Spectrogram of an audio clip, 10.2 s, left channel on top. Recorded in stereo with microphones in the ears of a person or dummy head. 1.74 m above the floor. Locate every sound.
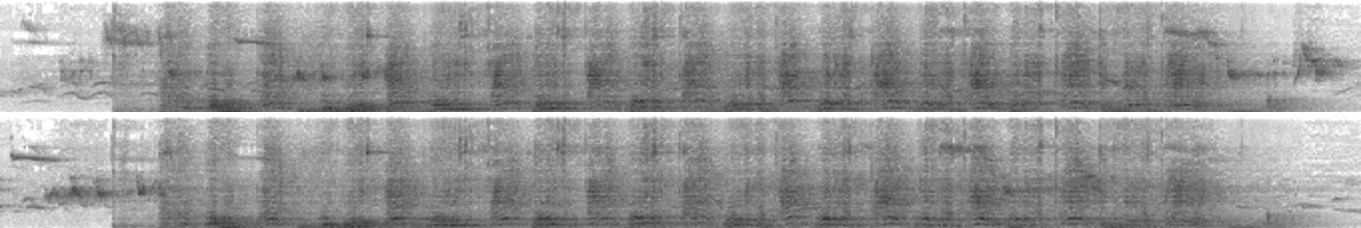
0.8 s a zipper: 40° right (ahead or behind), 2 m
